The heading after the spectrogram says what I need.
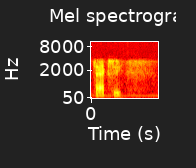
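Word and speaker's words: táxi: It spells exactly the same as taxi, but you just pronounce a little bit different.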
